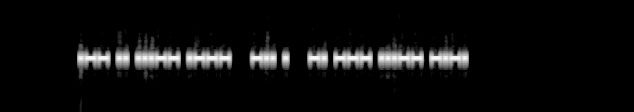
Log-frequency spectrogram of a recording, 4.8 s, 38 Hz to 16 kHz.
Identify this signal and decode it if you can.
Morse code, heard as a keyed tone, about 46 wpm, 700 Hz. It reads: WI3J DE NO3C
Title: USA Callsign DE Callsign - 4 Characters - 50wpm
